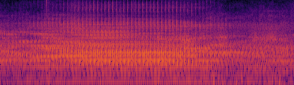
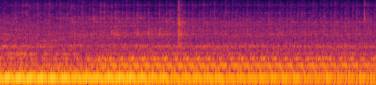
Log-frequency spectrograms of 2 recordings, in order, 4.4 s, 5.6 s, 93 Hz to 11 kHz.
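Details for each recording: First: 1970 Morris 1300 ADO16 barn find, ignition on, electric fuel pump at the rear pumping fuel out of the tank: loud fast mechanical ticking, about three or four clicks a second, pretty noisy. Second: 1970 Morris 1300 ADO16 barn find, engine idling after new fuel lines, with two isolated ticks from the SU electric fuel pump; normal, quiet once running, no leaks.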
